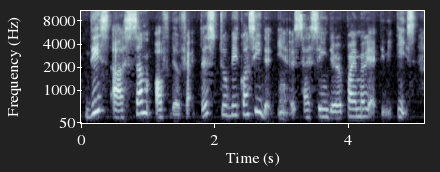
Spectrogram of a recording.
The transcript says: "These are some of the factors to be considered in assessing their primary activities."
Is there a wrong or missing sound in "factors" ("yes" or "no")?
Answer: yes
